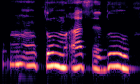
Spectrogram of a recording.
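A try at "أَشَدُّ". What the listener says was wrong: দালের উপরে তাসদীদ।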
